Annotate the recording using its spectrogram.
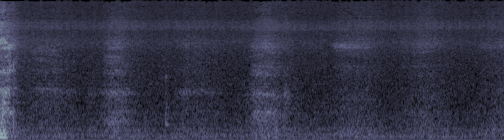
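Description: Faint breathing close to the microphone over quiet room tone: two soft breaths about two seconds apart, then a fainter one.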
